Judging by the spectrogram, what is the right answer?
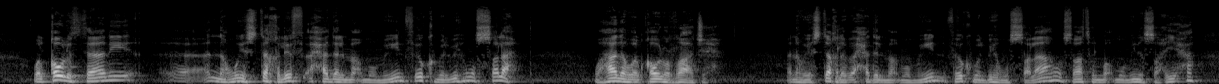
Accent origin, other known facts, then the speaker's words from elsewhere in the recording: Saudi Arabia; فالشركات المساهمة عندنا في المملكة العربية السعودية ملزمة بدفع الزكوات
